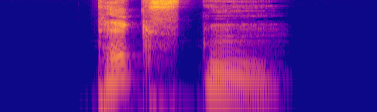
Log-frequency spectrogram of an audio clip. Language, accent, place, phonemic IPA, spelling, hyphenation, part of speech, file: German, Germany, Berlin, /ˈtɛkstn̩/, texten, tex‧ten, verb, De-texten.ogg
- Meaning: 1. to write (song, script etc) 2. to text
